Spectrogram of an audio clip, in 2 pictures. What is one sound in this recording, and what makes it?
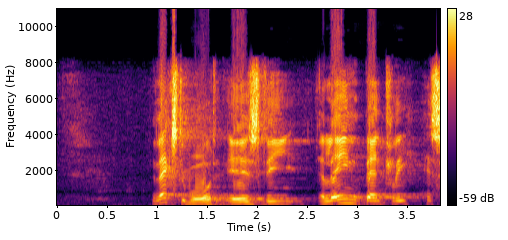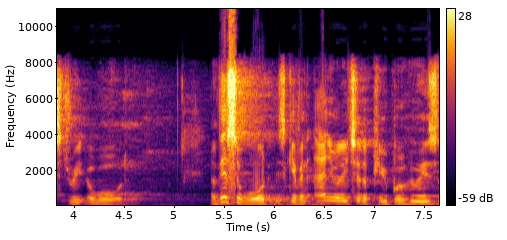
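A man speaks calmly through a microphone in a large echoing hall, reading out.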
